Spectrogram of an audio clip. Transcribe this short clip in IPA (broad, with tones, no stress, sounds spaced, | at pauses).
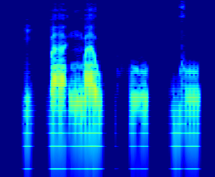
i˦ k͡p æ˨˦ ŋ͡m æ˦˨ w pʰ u˨ | ɡ u˦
